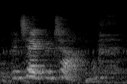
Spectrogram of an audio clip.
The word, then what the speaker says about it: Pecha Kucha: But first things first, how do you pronounce it? Well, it sounds something like this. Pecha Kucha. Pecha Kucha. Pecha Kucha. So, Pecha Kucha.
